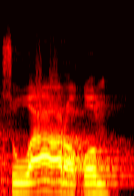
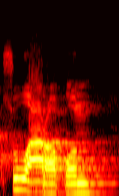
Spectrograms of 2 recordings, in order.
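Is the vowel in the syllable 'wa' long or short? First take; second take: long; short. First: The vowel in 'wa' is drawn out long. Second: The vowel in 'wa' is short. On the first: The speaker calls it wrong. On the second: The speaker calls it right.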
